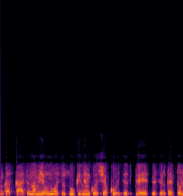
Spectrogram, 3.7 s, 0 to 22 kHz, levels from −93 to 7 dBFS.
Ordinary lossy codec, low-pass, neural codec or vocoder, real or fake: AAC, 48 kbps; 7.2 kHz; vocoder, 44.1 kHz, 80 mel bands, Vocos; fake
